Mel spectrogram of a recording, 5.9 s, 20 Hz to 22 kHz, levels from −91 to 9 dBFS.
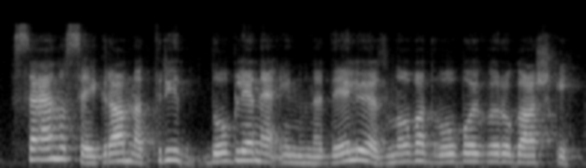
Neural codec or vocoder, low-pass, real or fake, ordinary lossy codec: vocoder, 22.05 kHz, 80 mel bands, Vocos; 9.9 kHz; fake; Opus, 16 kbps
